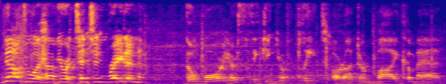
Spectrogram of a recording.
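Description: A woman's voice: fairly low pitch, expressive, unhurried, reverberant, music in the background. A woman voicing a resentful, ambitious young cyborg warrior in a video game, with a defiant, biting delivery. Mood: angry defiance. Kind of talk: dramatic video game cutscene acting.

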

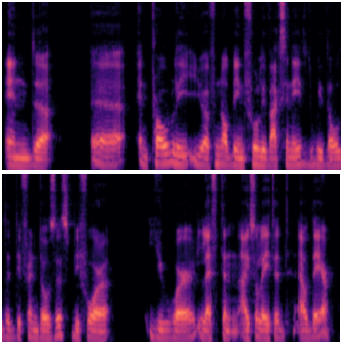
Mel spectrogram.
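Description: A middle-aged man co-hosting a casual news discussion over a video call, speaking haltingly with frequent pauses. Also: medium pitch, fairly even intonation, mellow. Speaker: podcast co-host. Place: home room, indoors.

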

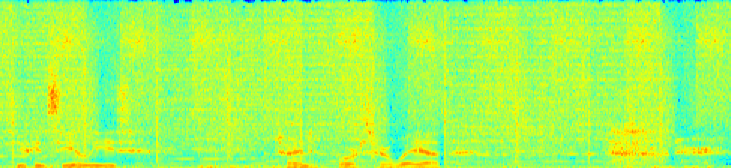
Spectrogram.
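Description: A man's voice: fairly low pitch, steady tone, unhurried. A young man narrating a hiking vlog outdoors on a mountaintop in a dry, wry, understated way, recorded on an action camera. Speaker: vlogger hiker. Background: background music.

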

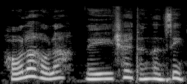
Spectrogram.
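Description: An actress playing a selfless young woman hiding her illness in a radio drama, soft and evasive, with a slightly husky voice. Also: high voice, steady tone, quick pace. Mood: guarded. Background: music.

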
